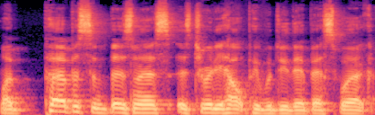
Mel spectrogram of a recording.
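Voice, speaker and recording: A man with a New Zealand accent. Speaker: company CEO. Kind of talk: conference presentation.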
